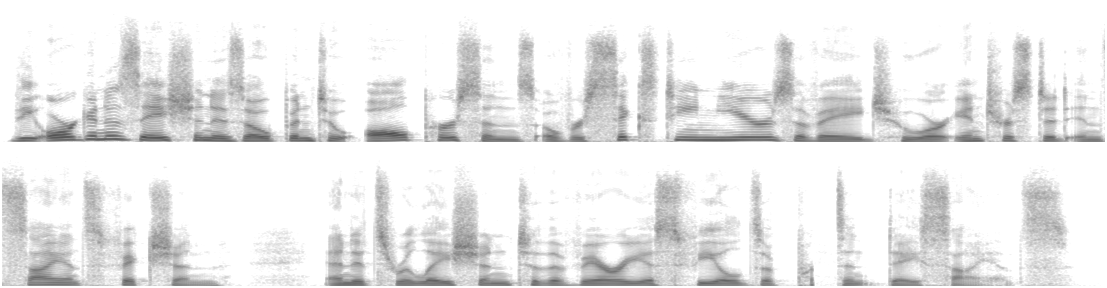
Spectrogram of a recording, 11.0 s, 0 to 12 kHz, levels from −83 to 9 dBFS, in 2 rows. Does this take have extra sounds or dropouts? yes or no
yes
